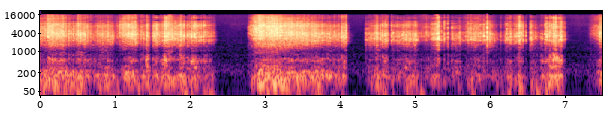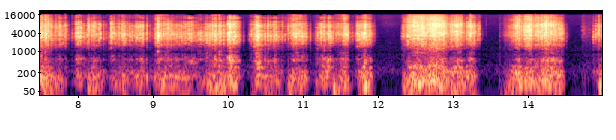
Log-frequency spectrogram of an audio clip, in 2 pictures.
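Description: Long nude nails scratch across a flat sheet of black fabric covered in fine green glitter. Bursts of bright, gritty rasping and rattly scraping fill the sound, broken by short silent pauses between strokes.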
